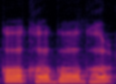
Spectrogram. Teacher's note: तर ते आता पाहणार आहोत अ आ कंठवर्णामध्ये येतात जे उच्चारणा उच्चार करताना त्याचा कंठाला थोडासा जे आहे तान पडतो त्याच्यामुळे कंठवर्णामध्ये येतात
